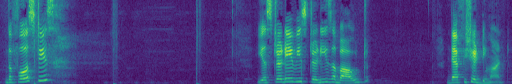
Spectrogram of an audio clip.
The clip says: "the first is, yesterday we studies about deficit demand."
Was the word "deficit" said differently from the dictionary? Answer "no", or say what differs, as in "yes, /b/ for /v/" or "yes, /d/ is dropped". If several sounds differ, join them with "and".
yes, /ʃ/ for /s/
